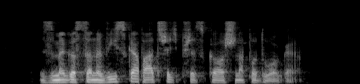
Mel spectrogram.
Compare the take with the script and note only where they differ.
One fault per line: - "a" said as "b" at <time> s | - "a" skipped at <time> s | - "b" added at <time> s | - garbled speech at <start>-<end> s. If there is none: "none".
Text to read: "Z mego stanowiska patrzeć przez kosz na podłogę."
none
